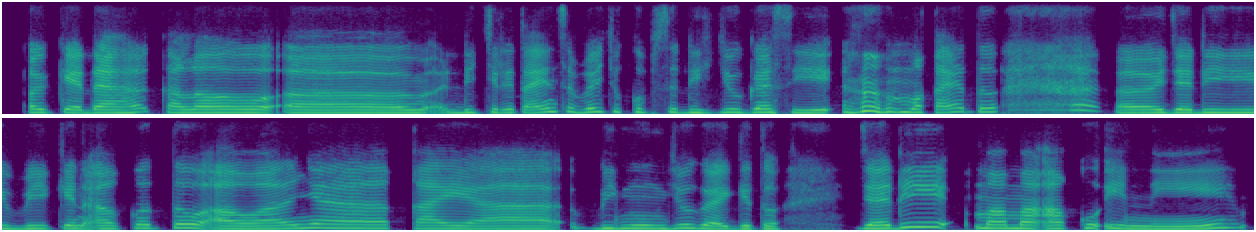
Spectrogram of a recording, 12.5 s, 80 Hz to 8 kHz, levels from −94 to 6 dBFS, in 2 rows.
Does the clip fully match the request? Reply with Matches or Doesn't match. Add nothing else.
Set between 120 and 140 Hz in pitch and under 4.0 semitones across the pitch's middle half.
Doesn't match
